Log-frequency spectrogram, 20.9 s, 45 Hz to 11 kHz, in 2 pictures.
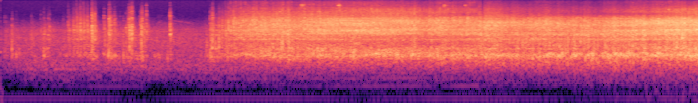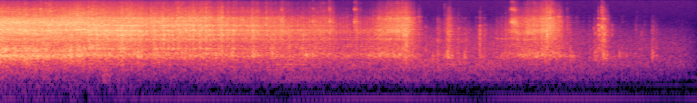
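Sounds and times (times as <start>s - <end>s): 
lawn mower: 3.1s - 19.6s.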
